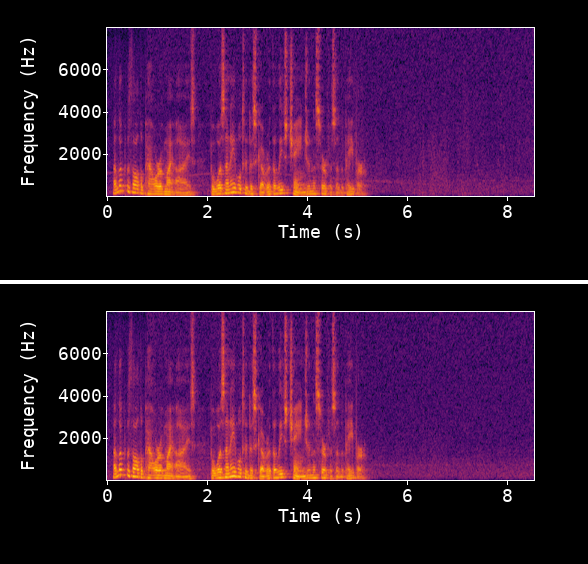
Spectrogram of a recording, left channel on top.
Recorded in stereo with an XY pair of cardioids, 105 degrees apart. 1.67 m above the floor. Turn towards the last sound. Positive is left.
turn(degrees=-20)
